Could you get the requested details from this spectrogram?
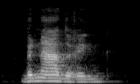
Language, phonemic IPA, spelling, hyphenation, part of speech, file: Dutch, /bəˈnaː.dəˌrɪŋ/, benadering, be‧na‧de‧ring, noun, Nl-benadering.ogg
- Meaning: 1. approach 2. approximation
